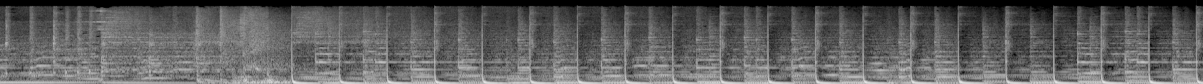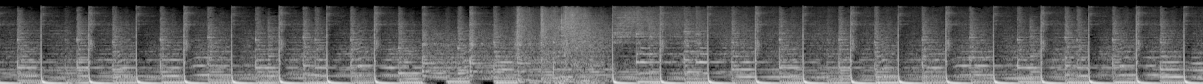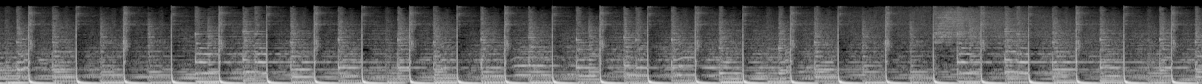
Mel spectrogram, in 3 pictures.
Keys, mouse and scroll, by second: 3.4 alt+click, 4.1 ctrl+b, 9.6-10.6 scroll down 1, 10.6 click, 10.6-11.0 scroll down 2, 11.0 click, 11.3 click, 11.7 click, 12.1 click, 12.6 click, 14.1 click, 15.0 click, 15.8 alt+click, 16.7 ctrl+b, 22.1 click, 22.8 alt+click, 23.6 s, 26.1 click, 26.6 alt+click, 27.1 s, 30.9 alt+click, 31.4 s, 34.1-35.0 scroll down 2, 35.0 click, 35.0-35.5 scroll down 7.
